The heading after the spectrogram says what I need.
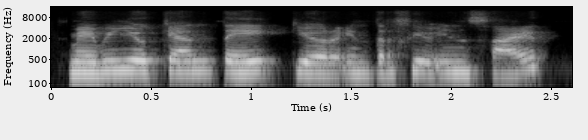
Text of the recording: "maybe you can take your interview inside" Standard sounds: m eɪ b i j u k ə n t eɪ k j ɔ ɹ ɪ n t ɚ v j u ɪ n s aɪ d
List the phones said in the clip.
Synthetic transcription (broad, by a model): m eɪ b i j u k ə n t eɪ k j ɔ ɹ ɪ n t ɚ f j u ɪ n s aɪ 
